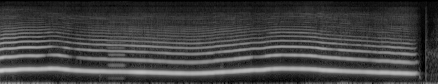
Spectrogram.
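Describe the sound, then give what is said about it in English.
A voice imitates a police siren with one long, loud wailing note that slowly dips and rises in pitch for about six seconds, then cuts off abruptly. “Not a bad siren sound, huh?”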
